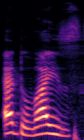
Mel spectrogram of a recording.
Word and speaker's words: advise: ADVICE एडवाइस, और इसका pronunciation एडवाइस होगा, ADVICE, और दूसरे वर्ड का प्रोनाउंसिएशन एडवाइज, ADVISE होगा।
